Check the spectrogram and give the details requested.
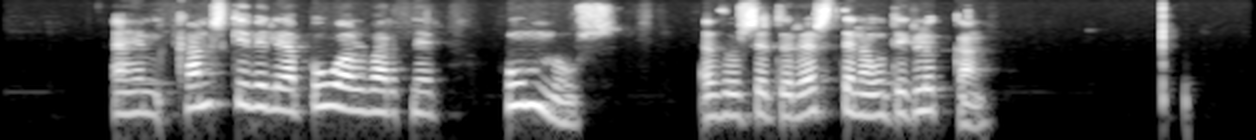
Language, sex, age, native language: Icelandic, other, 50-59, Icelandic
